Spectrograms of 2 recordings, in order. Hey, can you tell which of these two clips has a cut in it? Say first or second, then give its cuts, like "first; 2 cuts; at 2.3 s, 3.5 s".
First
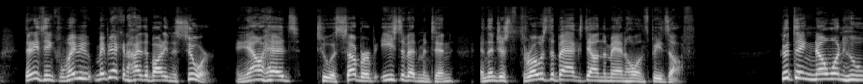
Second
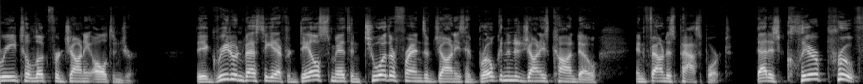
first; 2 cuts; at 2.3 s, 4.7 s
